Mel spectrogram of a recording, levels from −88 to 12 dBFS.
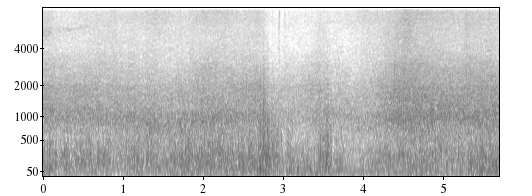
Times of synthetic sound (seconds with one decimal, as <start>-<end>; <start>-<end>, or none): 0.0-5.7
